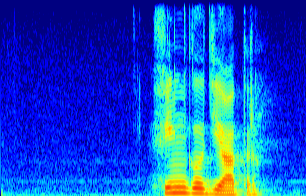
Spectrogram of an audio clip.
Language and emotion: Russian, neutral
